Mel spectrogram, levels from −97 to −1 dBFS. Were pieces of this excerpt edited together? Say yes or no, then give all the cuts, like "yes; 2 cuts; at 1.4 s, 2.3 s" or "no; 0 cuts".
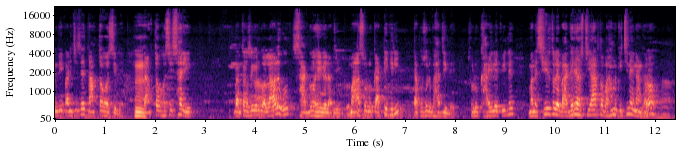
no; 0 cuts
